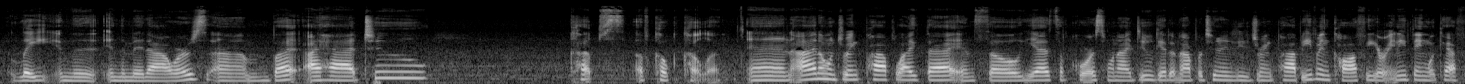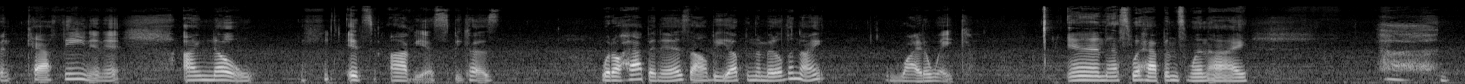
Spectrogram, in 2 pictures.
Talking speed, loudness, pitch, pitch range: 140 wpm, -18 LUFS, 190 Hz, 180-205 Hz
